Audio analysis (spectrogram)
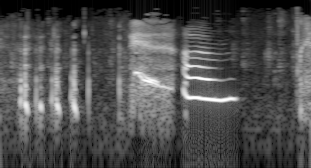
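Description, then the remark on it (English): A pet laps water in quick, rhythmic wet licks, followed by a couple of longer squeaky, whine-like tones before a few more splashy laps. “Oh, you can hear Sweetie. She's drinking some water.”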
